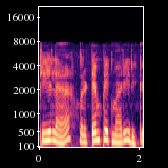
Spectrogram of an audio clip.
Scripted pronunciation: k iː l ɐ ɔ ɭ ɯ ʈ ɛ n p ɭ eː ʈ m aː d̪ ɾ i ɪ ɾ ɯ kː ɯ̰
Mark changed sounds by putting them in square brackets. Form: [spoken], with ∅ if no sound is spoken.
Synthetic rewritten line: k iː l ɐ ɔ [ɾ] ɯ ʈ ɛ [m] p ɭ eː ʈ m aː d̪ ɾ i ɪ ɾ ɯ kː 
